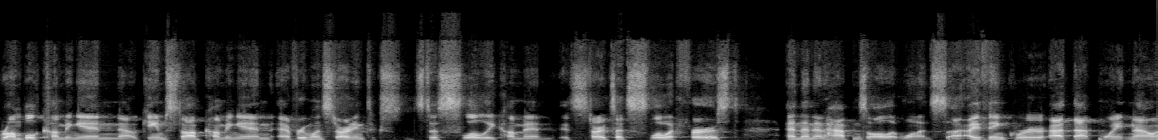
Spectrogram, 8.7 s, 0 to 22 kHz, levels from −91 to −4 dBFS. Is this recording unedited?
yes; 0 cuts

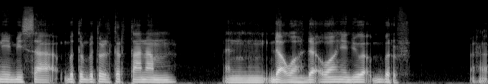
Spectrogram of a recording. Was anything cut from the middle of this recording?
no; 0 cuts

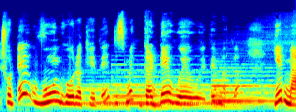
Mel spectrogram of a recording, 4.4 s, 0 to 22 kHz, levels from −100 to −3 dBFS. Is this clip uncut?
yes; 0 cuts

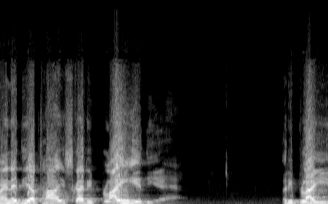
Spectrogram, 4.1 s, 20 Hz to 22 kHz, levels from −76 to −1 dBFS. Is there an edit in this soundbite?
no; 0 cuts

